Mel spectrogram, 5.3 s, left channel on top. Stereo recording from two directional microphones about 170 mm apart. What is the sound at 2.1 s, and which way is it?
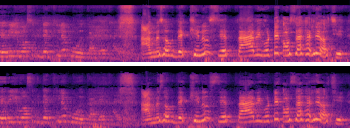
A woman's voice, 20° left (ahead or behind).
